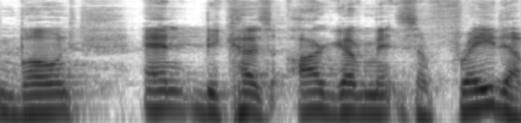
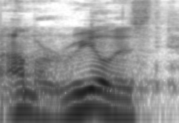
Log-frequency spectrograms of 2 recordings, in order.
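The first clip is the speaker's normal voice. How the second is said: normal talking voice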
